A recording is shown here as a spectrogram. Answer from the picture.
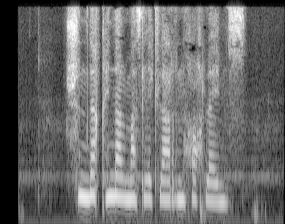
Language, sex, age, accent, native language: Uzbek, female, under 19, Toshkent viloyati, Uzbek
